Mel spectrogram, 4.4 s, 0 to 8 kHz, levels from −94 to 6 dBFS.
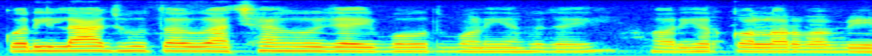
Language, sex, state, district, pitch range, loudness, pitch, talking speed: Bhojpuri, female, Bihar, Muzaffarpur, 165-185 Hz, -19 LUFS, 170 Hz, 205 wpm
